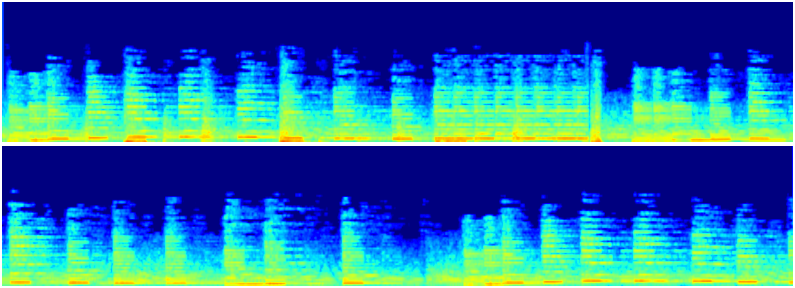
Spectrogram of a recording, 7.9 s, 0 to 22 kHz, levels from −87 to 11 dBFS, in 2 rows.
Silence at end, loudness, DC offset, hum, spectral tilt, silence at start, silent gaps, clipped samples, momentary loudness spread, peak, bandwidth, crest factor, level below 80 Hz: 0 s; -20 LUFS; under 0.1%; none; -3.5 dB/octave; 0 s; none; under 0.1%; 6 LU; 0 dBFS; 14.5 kHz; 20 dB; -26 dBFS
